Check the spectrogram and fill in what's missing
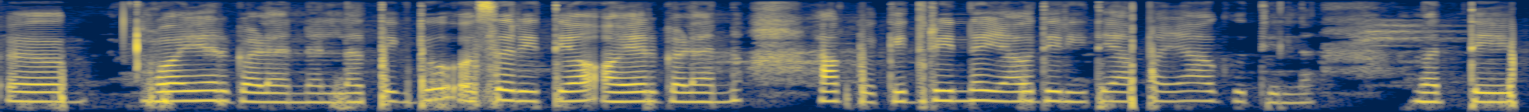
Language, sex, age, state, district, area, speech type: Kannada, female, 18-30, Karnataka, Udupi, rural, spontaneous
